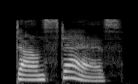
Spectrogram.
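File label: "downstairs", British English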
